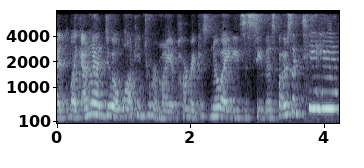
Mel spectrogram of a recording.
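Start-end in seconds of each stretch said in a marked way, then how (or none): 3.7-4.2 high, loud "tee hee"; mock giggle. Woman retells peeking at her date's bedroom, mock giggling. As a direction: squeal out a put-on titter. Mimics giggling at seeing his room.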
